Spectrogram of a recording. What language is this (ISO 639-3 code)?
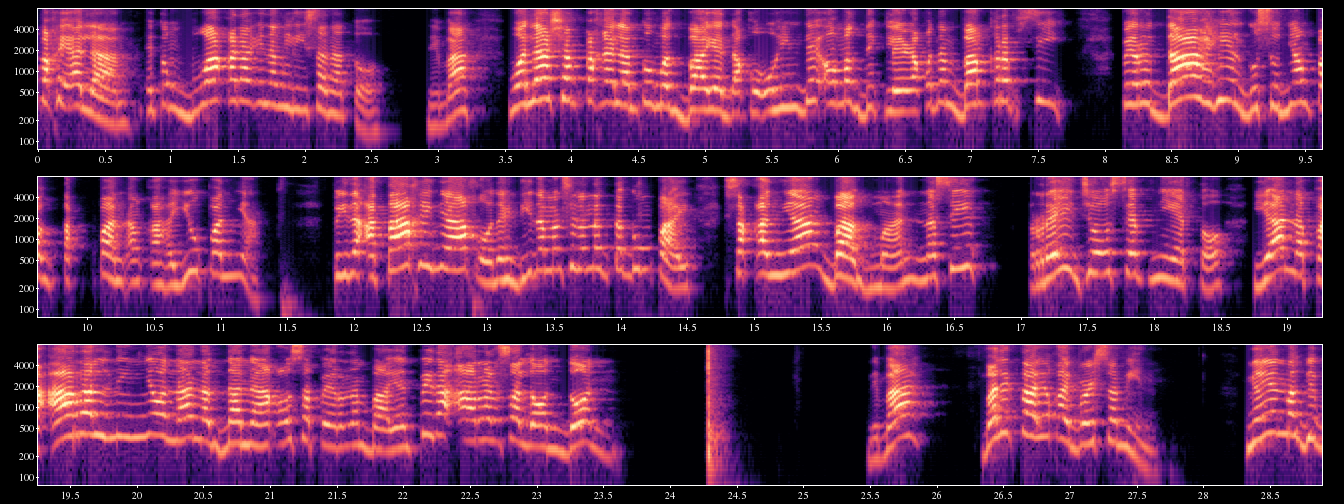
fil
